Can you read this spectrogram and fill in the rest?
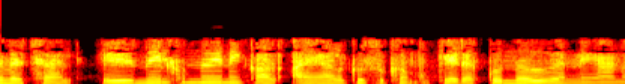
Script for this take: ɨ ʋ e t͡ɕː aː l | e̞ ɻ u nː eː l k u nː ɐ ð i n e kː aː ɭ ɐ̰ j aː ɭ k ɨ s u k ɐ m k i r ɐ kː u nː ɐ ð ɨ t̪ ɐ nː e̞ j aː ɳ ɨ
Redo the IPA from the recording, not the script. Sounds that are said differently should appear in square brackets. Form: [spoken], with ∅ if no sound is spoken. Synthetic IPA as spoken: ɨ ʋ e t͡ɕː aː l | e̞ ɻ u nː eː l k u nː ɐ ð i n e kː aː ɭ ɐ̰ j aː ɭ k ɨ s u [kʰ] ɐ m k i [ɽ] ɐ kː u nː ɐ ð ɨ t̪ ɐ nː e̞ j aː ɳ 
